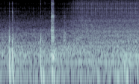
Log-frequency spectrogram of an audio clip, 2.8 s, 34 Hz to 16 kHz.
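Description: A 2026 GMC Terrain's 1.5-liter turbocharged four-cylinder engine idles with a steady low rumble, broken by a few short clicks near the start.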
